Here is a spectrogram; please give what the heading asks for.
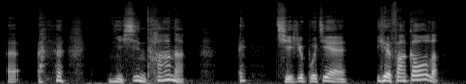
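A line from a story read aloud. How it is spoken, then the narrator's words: Laughing. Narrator (Chinese): 宝玉笑道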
